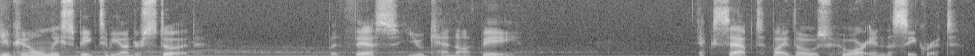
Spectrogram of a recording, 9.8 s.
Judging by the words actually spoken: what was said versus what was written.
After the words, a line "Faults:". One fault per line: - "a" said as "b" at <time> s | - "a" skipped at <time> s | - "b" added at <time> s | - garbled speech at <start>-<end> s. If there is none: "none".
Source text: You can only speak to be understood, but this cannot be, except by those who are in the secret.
You can only speak to be understood, but this you cannot be, except by those who are in the secret.
Faults:
- "you" added at 4.1 s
